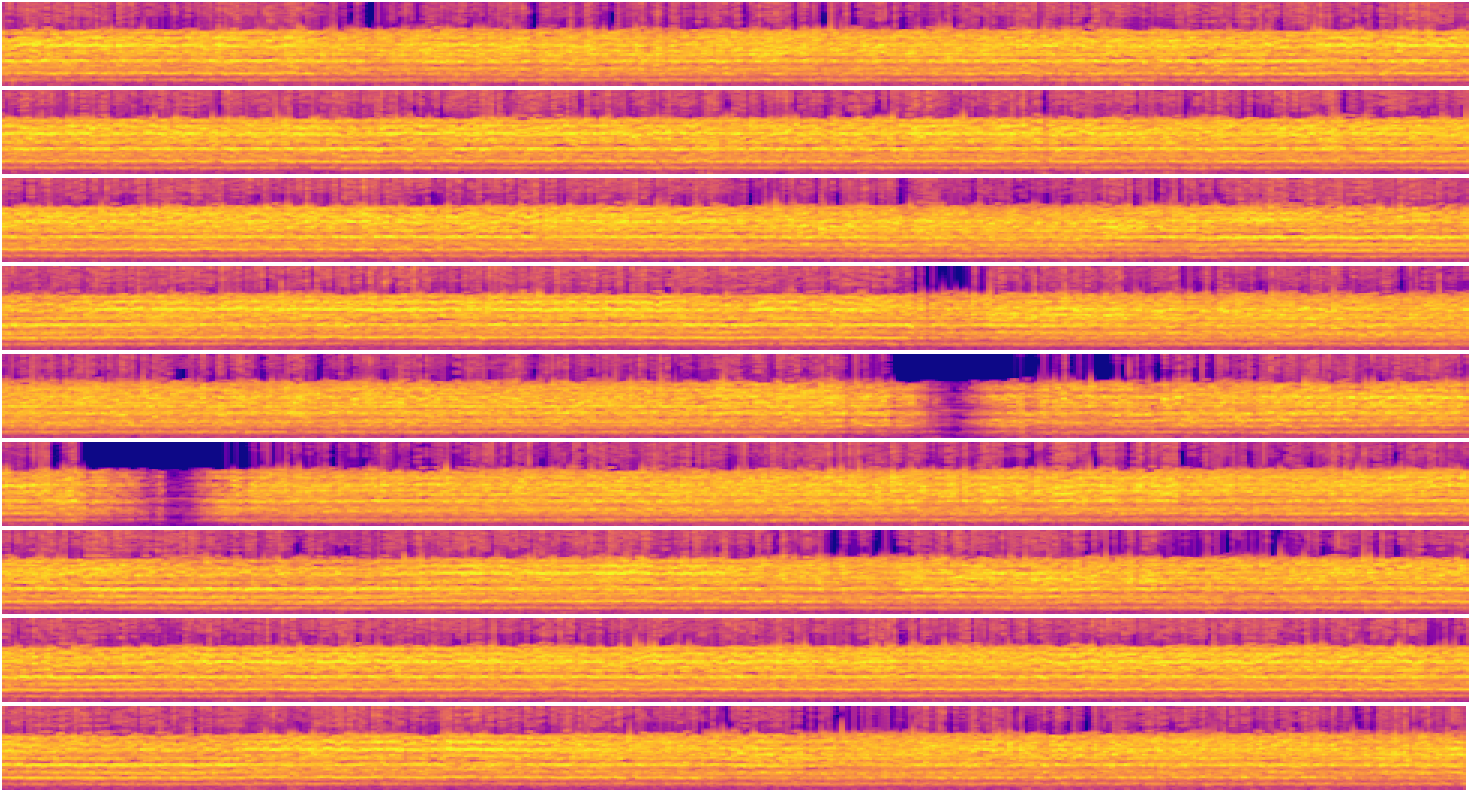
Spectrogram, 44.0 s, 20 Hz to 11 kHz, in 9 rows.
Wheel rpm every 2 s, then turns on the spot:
230, 220, 230, 230, 230, 230, 230, 210, 230, 220, 210, 160, 170, 190, 230, 220, 230, 230, 230, 230, 230, 230.
none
